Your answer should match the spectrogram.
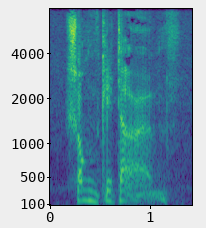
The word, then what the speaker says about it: Sankirtan: Sankirtan. He even spells it, he wrote me, I'm going on Sankirtan, so he spelled it S-O-N-K-A-R-T-A-N. I thought, oh, that's interesting. That's how he pronounces it. Sankirtan.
